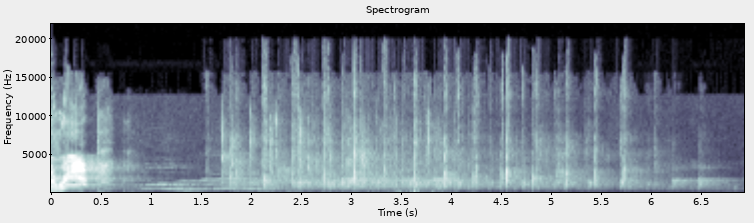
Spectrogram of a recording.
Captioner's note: applause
